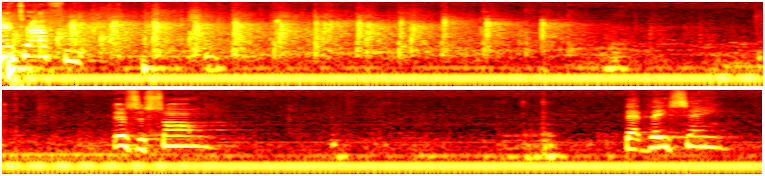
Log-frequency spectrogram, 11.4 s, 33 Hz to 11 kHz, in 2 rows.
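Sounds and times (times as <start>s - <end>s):
crowd clapping in a reverberant room: 0.0s - 5.5s
speech: 0.1s - 1.2s, 6.6s - 7.4s, 10.4s - 11.2s.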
